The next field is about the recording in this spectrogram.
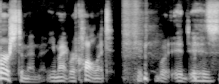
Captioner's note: laughing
